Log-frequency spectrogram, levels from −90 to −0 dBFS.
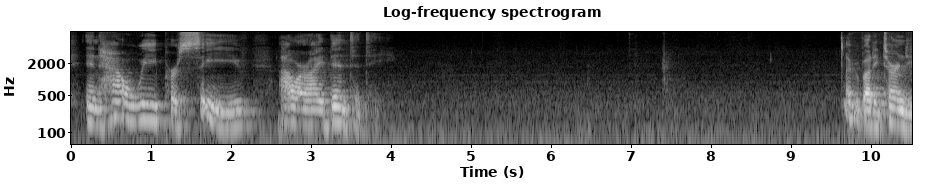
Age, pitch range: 50-69, 140-220 Hz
